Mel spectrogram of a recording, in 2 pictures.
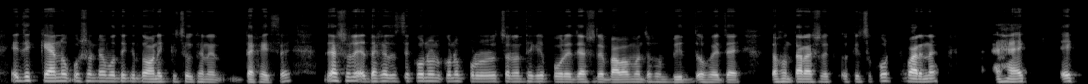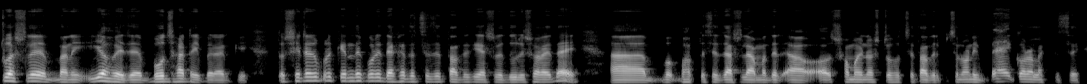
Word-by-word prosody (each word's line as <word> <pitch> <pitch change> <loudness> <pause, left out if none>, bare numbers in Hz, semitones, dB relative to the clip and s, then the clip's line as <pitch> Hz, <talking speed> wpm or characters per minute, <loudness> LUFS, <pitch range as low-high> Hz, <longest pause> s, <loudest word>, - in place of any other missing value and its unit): এই - - +2
যে - - +5
কেন 155 -1 +7
প্রশ্নটার 155 -1 -2
মধ্যে 145 0 0
কিন্তু 140 -1 -2
অনেক 130 0 0
কিছু 130 -1 -12
ওইখানে 125 -2 -4 0.3
দেখাইছে। 110 -2 0 0.4
যে - - 0
আসলে 175 0 -1 0.2
দেখা 155 +2 +2
যাচ্ছে 145 +2 -6
কোন 160 0 +3
না - - -7
কোন 150 - -1
প্ররোচনা 140 0 -1
থেকে 140 0 0
পড়ে। 125 -1 +2
যে - - +5
আসলে 120 0 -1
বাবা 115 +1 +6
মা 120 - -1
যখন 120 0 -7
বৃদ্ধ 115 -1 -4
হয়ে 110 -1 +1
যায় 110 -1 +3 0.3
তখন 130 +2 0
তারা 130 -1 +7
আসলে 125 -1 -6
ক - - -40 0.2
কিছু 130 0 -8
করতে 160 0 -2
পারে 135 -2 +9
না। - - +4 0.7
হ্যাঁ, 130 0 +5
এক - - -19 0.4
একটু 445 0 -9
আসলে 150 +1 +1 0.3
মানে 110 -1 +2 0.2
ইয়ে 165 +3 +8
হয়ে 120 - +5
যায় 105 -1 +4
বোঝা 130 +1 +3
টাইপের 105 -2 -2
আরকি। 95 - -13 0.3
তো - - -13
সেটার 170 +2 +2
উপরে 180 - -4
কেন্দ্র 160 0 +1
করে 165 0 +1
দেখা 135 +1 +2
যাচ্ছে 130 0 -6
যে 125 - -3
তাদেরকে 115 0 -2
আসলে 110 +1 -5
দূরে 110 -1 -2
সরায় 115 -2 +2
দেয়। - - +4 0.4
আ - - +5 0.4
ভ - - -16 0.2
ভাবতেছে 115 0 -7
যে - - +2
আসলে 110 0 -2
আমাদের 105 +1 -3 0.2
আ - - +3 0.2
অ - - +3 0.2
সময় 115 0 -1
নষ্ট 110 0 -6
হচ্ছে। 105 - -10
তাদের 105 -1 +1
পিছনে 115 - -9
অনেক 115 -1 -3
ব্যয় 135 0 -1
করা 120 -1 +1
লাগতেছে। 105 -2 -13
125 Hz, 210 wpm, -23 LUFS, 115-145 Hz, 0.7 s, পারে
